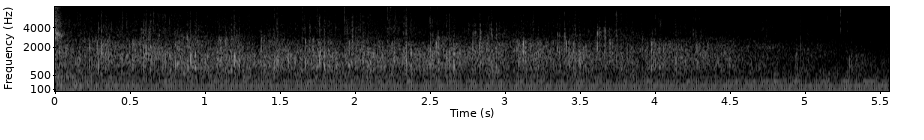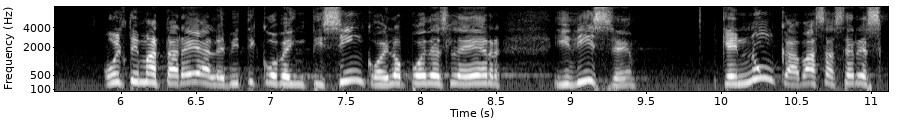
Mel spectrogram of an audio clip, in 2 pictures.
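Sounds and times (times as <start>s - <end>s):
audience applauding: 0.0s - 5.4s
speech: 5.9s - 11.1s.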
